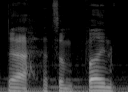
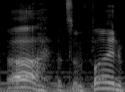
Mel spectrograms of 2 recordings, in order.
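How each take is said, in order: First: It is said in a plain, normal voice. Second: It is said in a put-on old man voice. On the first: The speaker calls it wrong. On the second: The speaker calls it right.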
